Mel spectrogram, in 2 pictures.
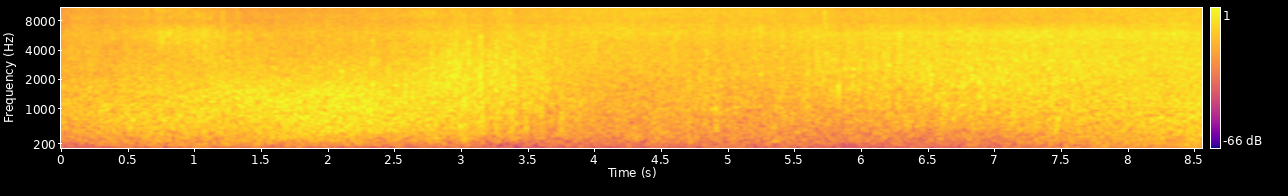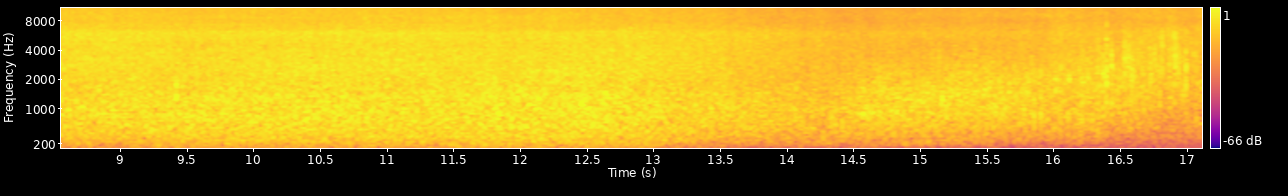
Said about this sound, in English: Kim Wilson recorded these California surf sounds. And if you can't get to the beach today, well, maybe this will help keep you cool.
